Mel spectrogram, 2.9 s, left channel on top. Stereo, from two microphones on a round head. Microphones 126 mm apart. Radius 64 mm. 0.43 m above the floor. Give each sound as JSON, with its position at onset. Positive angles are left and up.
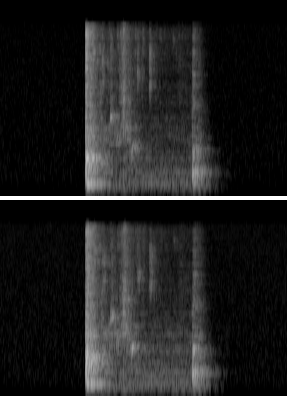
{"t": 0.9, "sound": "a splash", "side_deg": 50, "distance_m": 4.0}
